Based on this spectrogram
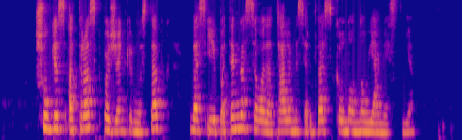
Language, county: Lithuanian, Kaunas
